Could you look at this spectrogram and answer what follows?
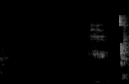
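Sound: keyboard typing clatter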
